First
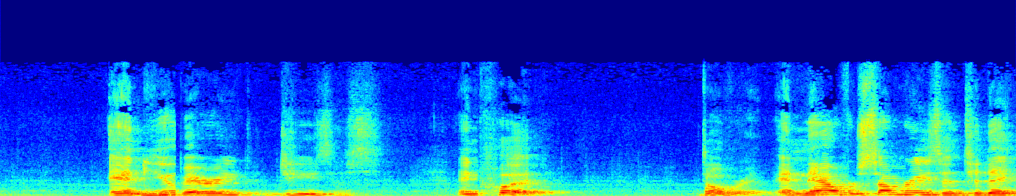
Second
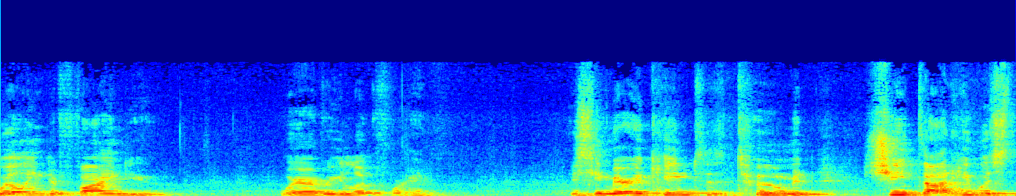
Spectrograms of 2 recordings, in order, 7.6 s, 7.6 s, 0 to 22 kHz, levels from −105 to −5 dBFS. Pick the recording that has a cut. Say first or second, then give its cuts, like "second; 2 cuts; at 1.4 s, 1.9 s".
first; 4 cuts; at 1.3 s, 3.6 s, 5.3 s, 6.4 s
